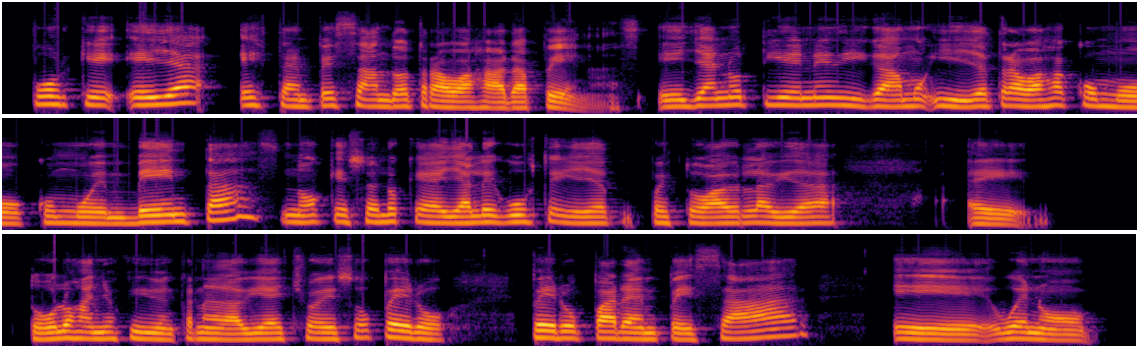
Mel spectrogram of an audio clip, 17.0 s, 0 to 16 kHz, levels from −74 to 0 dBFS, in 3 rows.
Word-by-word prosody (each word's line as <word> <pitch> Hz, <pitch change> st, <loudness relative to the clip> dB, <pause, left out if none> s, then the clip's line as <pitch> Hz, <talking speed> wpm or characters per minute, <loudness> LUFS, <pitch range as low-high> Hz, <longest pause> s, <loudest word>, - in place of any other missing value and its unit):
Porque 230 Hz, -2 st, 0 dB
ella 250 Hz, +6 st, +2 dB
está 205 Hz, -2 st, -3 dB
empezando 180 Hz, 0 st, -2 dB
a 180 Hz, -, 0 dB
trabajar 155 Hz, -5 st, +2 dB
apenas, 145 Hz, -2 st, -3 dB
ella 175 Hz, +4 st, -1 dB
no 215 Hz, +1 st, -2 dB
tiene, 215 Hz, -1 st, -1 dB
digamos 185 Hz, -2 st, 0 dB
y 185 Hz, -2 st, 0 dB
ella 185 Hz, +2 st, 0 dB
trabaja 190 Hz, +1 st, +2 dB
como 165 Hz, -6 st, -1 dB
como 170 Hz, -2 st, -2 dB
en 150 Hz, -1 st, -1 dB
ventas, 205 Hz, -, +1 dB
¿no?, 185 Hz, 0 st, -2 dB
que 195 Hz, -, -3 dB
eso 190 Hz, +1 st, -2 dB
es 190 Hz, -, 0 dB
lo 200 Hz, 0 st, -1 dB
que 195 Hz, -, -3 dB
a 175 Hz, -, +2 dB
ella 165 Hz, 0 st, +3 dB
le 185 Hz, +2 st, +2 dB
gusta, 190 Hz, +3 st, -2 dB
y 180 Hz, -, -3 dB
ella, 165 Hz, 0 st, -1 dB, 0.2 s
pues, 170 Hz, -2 st, -4 dB
toda 165 Hz, -1 st, +2 dB
la 170 Hz, 0 st, 0 dB
vida, 160 Hz, +1 st, -1 dB, 0.6 s
eh, 140 Hz, -4 st, -2 dB, 0.6 s
todos 165 Hz, +1 st, +2 dB
los 190 Hz, +1 st, +3 dB
años 175 Hz, 0 st, 0 dB
que 185 Hz, -, -3 dB
vive 165 Hz, -2 st, +2 dB
en 155 Hz, -, -2 dB
Canadá 160 Hz, -2 st, 0 dB
había 160 Hz, +2 st, +2 dB
hecho 165 Hz, +2 st, -3 dB
eso, 165 Hz, +4 st, -2 dB
pero 170 Hz, -8 st, +3 dB, 0.4 s
pero 185 Hz, -2 st, +4 dB
para 180 Hz, -2 st, +4 dB
empezar, 175 Hz, -, -1 dB, 0.4 s
eh, 155 Hz, -4 st, +2 dB
bueno, 155 Hz, -5 st, -1 dB
175 Hz, 180 wpm, -18 LUFS, 160-195 Hz, 0.6 s, pero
